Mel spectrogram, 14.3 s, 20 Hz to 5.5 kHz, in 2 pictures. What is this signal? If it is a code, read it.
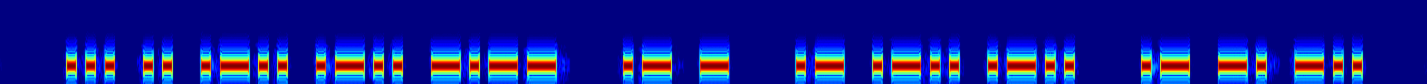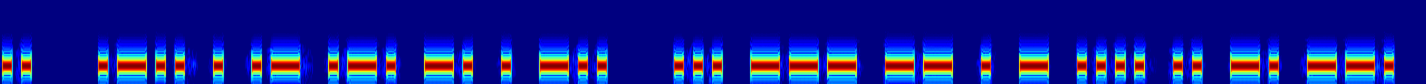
Morse code, heard as a keyed tone, about 25 wpm, 600 Hz. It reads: SILLY AT ALL AND I LEARNED SOMETHING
